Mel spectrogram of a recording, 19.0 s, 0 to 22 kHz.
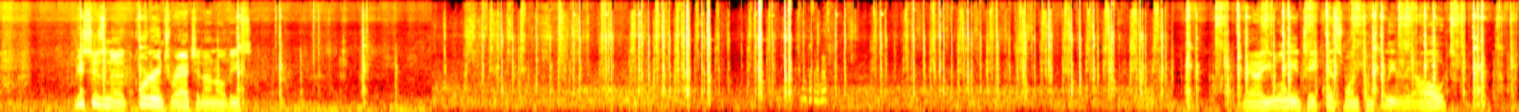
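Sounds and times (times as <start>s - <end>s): socket ratchet clicking: 1.2s - 2.1s, 5.9s - 18.9s.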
